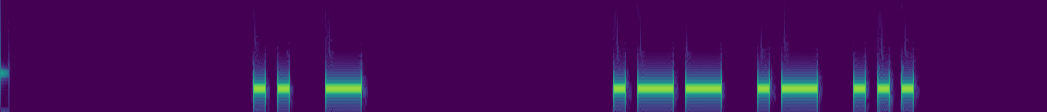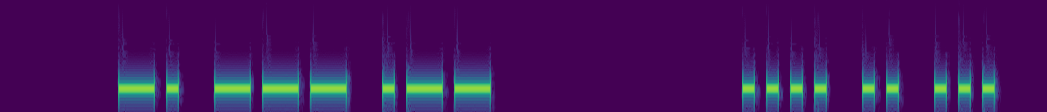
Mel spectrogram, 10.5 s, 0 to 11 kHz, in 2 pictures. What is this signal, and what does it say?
Morse code, heard as a keyed tone, about 21 wpm, 700 Hz. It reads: IT WAS NOW HIS
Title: 3x Word-Spacing - Sentences from Top 200 Words - 20wpm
